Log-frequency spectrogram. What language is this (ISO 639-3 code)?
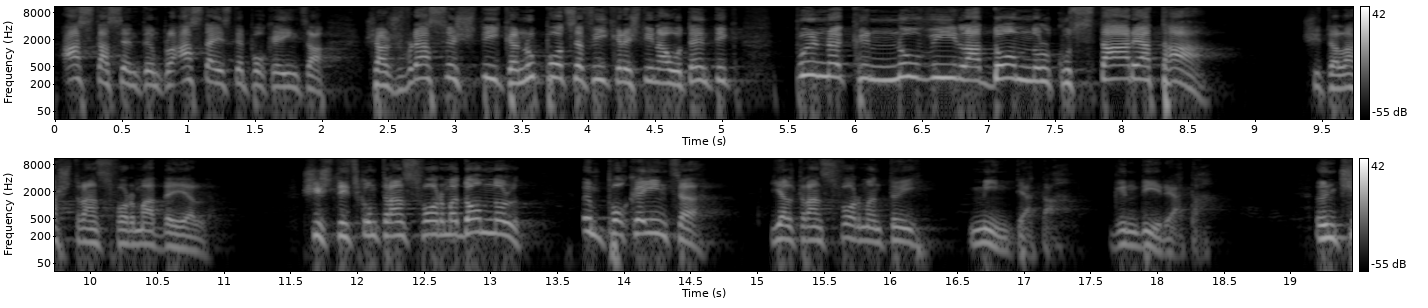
ron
